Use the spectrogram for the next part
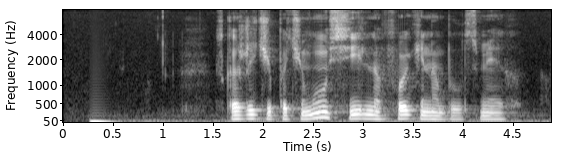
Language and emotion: Russian, neutral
